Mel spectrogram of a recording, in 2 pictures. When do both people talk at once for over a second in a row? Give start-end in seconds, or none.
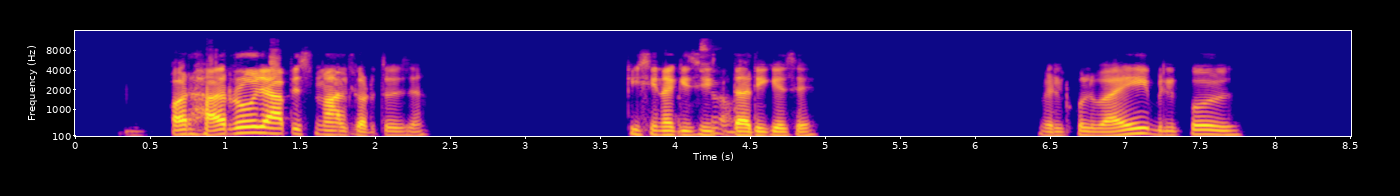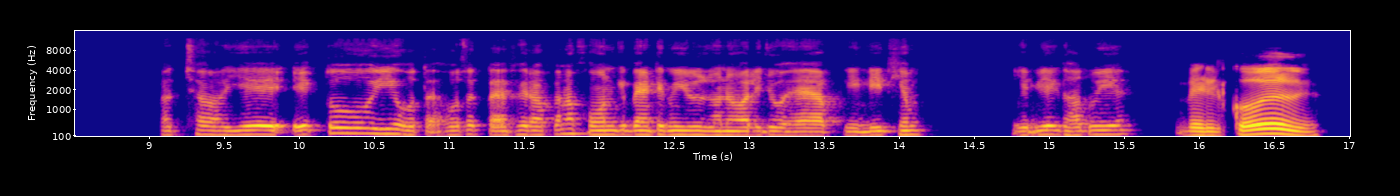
none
